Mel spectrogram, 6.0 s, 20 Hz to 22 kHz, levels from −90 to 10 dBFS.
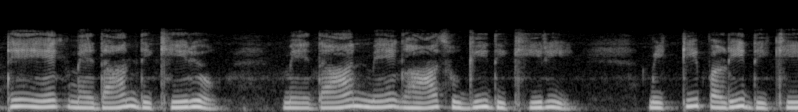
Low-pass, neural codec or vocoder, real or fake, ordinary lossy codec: none; none; real; none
